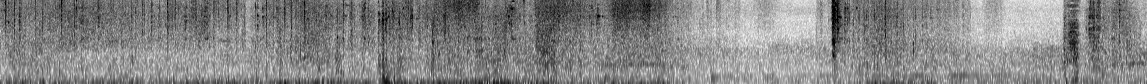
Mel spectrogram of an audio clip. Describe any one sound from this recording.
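Sled runners hiss and rumble over snow.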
